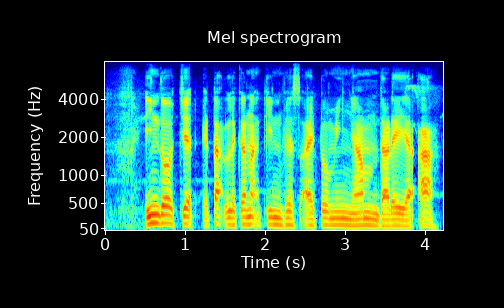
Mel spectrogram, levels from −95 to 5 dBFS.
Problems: background sounds at intervals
